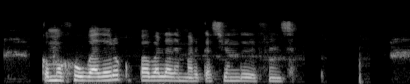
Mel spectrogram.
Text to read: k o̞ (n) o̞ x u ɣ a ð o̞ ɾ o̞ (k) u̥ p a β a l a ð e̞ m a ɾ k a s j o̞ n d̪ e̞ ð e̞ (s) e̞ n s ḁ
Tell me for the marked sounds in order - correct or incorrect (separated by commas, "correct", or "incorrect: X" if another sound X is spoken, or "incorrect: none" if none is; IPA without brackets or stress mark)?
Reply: incorrect: m, correct, incorrect: f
